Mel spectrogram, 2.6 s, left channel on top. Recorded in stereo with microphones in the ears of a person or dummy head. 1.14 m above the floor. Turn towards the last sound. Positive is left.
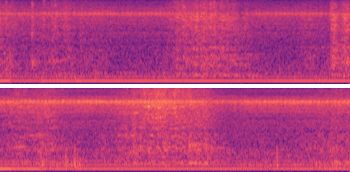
No sound to turn to.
